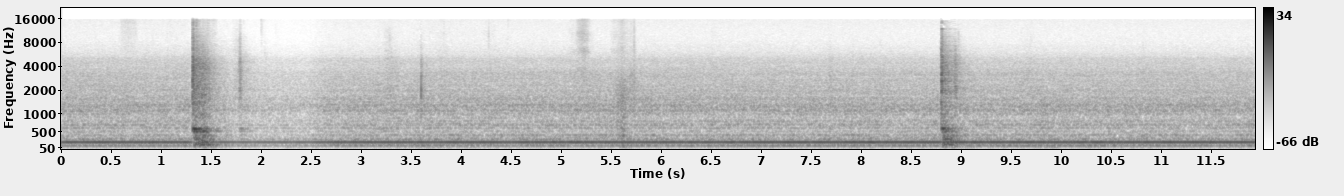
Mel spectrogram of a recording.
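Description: A steady electrical hum runs throughout. Two sharp metallic snaps come over it, one about a second and a half in and another about seven seconds later, as a locking clamp on the repair section is set against the frame.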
